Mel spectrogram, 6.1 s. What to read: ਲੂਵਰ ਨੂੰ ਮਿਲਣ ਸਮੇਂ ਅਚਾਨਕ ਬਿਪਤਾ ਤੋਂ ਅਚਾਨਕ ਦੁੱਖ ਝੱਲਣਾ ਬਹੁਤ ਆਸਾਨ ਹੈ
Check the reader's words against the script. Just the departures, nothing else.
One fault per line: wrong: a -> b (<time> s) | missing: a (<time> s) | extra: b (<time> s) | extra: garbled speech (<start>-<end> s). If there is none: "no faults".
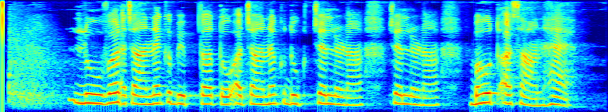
missing: ਨੂੰ ਮਿਲਣ ਸਮੇਂ (1.2 s)
extra: ਝੱਲਣਾ (3.9 s)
